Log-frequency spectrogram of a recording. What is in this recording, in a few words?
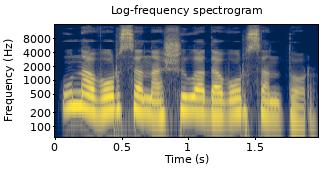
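"уна ворсана шылада ворсантор" Komi, female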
